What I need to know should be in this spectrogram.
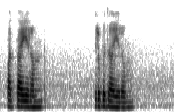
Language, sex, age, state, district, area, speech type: Tamil, female, 18-30, Tamil Nadu, Tiruvannamalai, urban, spontaneous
